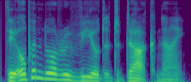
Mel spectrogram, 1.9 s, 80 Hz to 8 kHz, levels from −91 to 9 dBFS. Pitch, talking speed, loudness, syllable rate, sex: 140 Hz, 220 wpm, -16 LUFS, 5.4 syllables/s, male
